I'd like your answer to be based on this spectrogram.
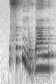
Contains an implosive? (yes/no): yes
